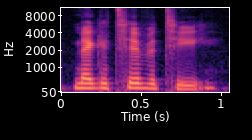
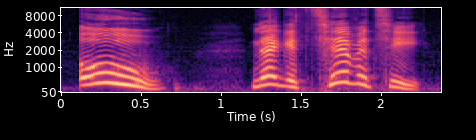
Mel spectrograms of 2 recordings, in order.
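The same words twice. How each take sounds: First: Said in the usual way. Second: High, loud exclamation; loud outburst. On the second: Real, not acted. Fired-up reader exclaiming to the chat, loud. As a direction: cry it out loud and high, caught up in it. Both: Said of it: "that was loud".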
